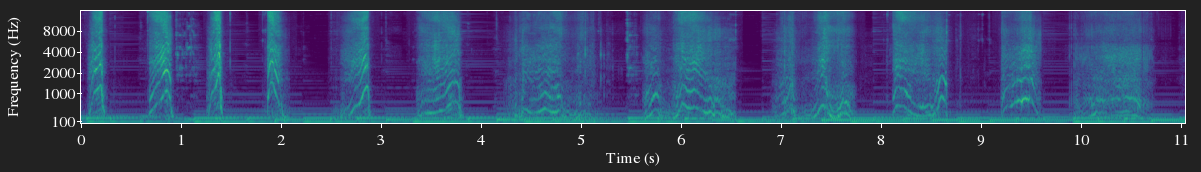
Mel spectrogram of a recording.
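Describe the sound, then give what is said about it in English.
Repeated zipper pulls on a VR jumpsuit, a quick series of short rasping zips followed by longer drawn-out ones, over a steady low hum with no one speaking. “This is crazy. This is way too many zippers.”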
